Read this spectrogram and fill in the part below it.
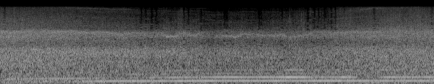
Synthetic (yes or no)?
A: no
